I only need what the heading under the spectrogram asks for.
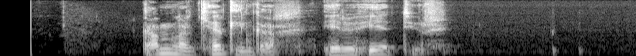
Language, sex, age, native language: Icelandic, male, 40-49, Icelandic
